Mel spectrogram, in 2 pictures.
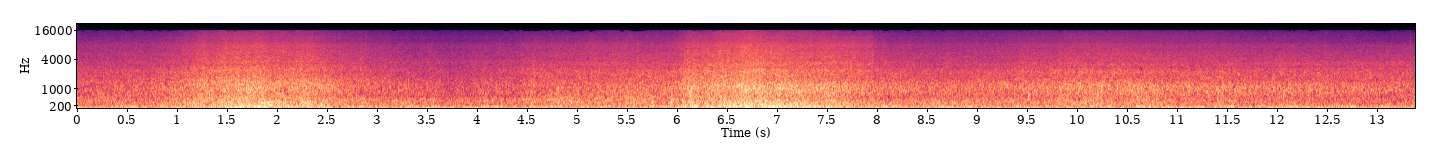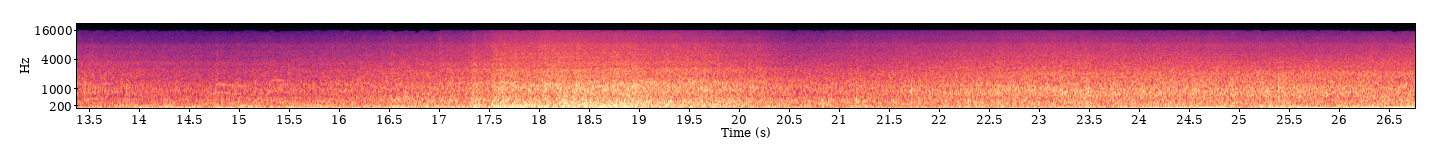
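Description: Ocean waves crash and surge against rocks in repeated swells.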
